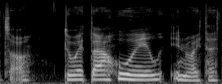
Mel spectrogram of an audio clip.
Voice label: "hwyl", Welsh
